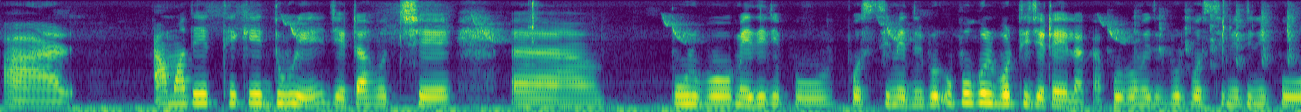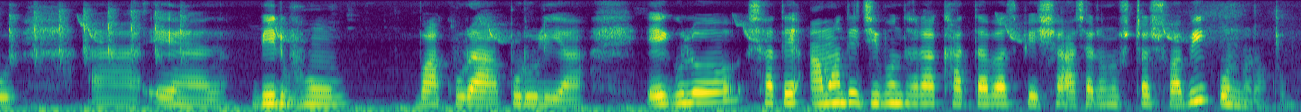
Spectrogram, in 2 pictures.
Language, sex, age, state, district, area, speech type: Bengali, female, 30-45, West Bengal, North 24 Parganas, urban, spontaneous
